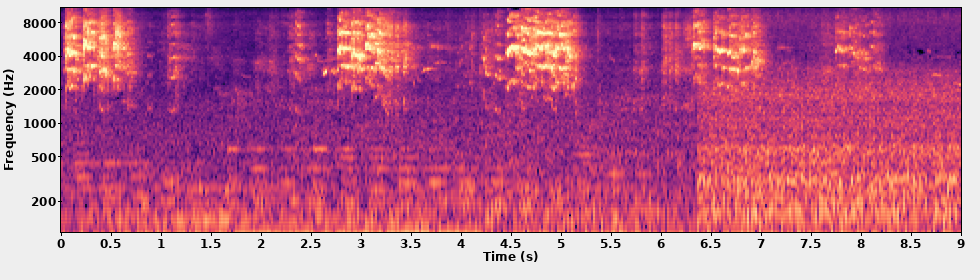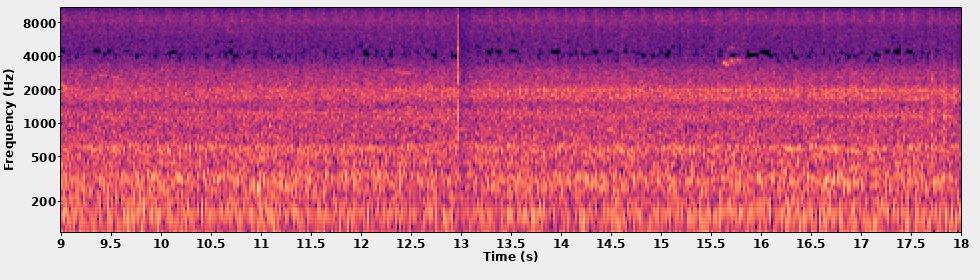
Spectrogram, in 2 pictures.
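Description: Birds calling: about five loud, harsh, high-pitched calls, each under a second long, over the first eight seconds. A steady rushing noise sets in about six seconds in and carries on after the calls stop.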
